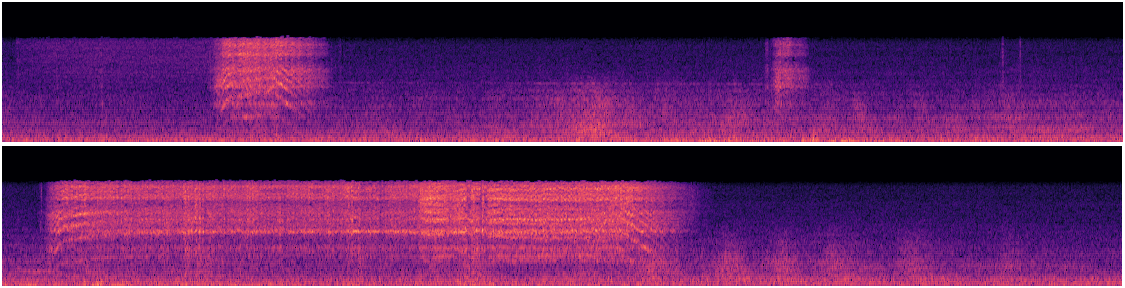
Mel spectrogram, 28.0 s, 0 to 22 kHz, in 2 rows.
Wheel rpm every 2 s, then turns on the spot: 10, 60, 0, 0, 0, 0, 0, 120, 230, 230, 210, 20, 0, 0.
none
